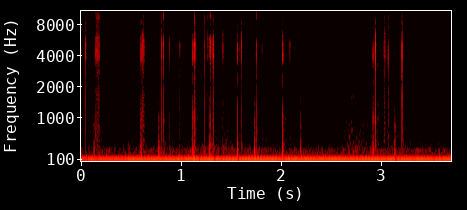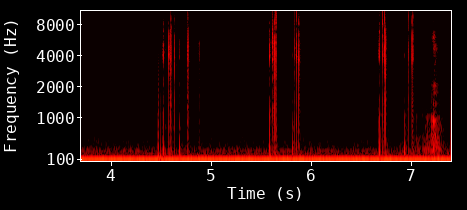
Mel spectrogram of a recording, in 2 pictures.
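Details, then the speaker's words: Burnt-out work light, overheated after being left on face down when its proximity sensor did not turn on: a low electrical hum with irregular sharp crackling pops, like internal arcing. The light also smokes. "It almost sounds like little arcing going on in there. It's kind of scary. So, this light makes crazy noises now and um smokes a little bit,"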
